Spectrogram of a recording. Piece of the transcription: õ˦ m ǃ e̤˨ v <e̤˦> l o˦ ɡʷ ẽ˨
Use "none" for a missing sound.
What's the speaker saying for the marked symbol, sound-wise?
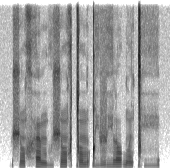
e̤˦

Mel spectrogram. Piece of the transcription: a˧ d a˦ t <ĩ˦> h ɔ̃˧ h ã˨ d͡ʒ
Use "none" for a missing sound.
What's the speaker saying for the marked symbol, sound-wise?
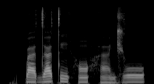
ĩ˦˨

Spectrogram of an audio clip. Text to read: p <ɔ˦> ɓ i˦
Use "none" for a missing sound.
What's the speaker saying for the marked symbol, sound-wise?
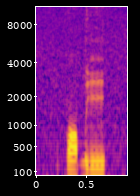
ɔ˨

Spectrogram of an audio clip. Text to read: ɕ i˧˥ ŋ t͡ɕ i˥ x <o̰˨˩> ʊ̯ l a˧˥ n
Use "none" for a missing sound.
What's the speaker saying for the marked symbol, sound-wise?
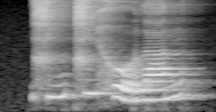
o̰˨˩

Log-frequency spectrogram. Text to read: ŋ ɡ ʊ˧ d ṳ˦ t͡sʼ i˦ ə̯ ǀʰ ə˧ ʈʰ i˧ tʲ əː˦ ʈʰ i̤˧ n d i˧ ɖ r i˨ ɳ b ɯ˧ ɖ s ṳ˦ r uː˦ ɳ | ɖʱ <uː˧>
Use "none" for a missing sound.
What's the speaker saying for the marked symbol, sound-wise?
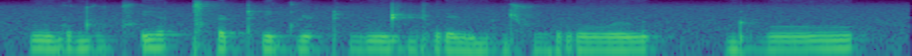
uː˨˦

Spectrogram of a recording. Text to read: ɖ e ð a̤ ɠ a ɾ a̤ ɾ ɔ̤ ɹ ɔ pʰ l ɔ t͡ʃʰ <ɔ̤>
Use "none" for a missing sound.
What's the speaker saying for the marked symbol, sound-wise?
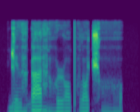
ɔ̤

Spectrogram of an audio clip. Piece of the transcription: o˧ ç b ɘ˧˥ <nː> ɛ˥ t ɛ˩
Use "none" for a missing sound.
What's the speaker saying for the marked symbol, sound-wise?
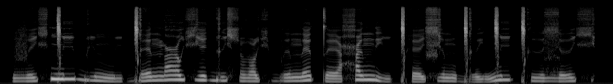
n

